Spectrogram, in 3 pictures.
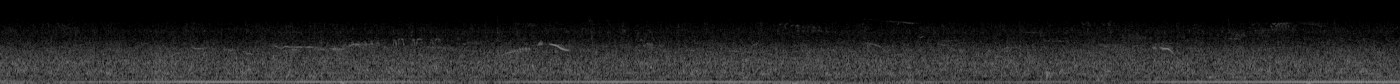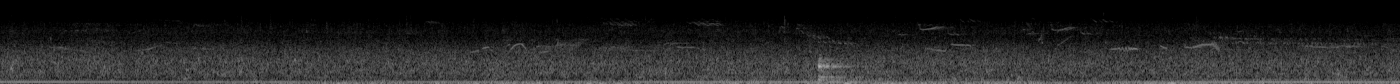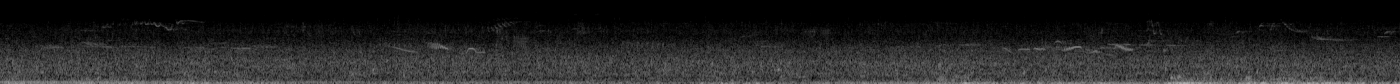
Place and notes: Gateshead District, UK - BlackhallMill Bridge DerwentReduxFrankKojayProject 010517 1615
Frank Kojay's "The Derwent Vale" is a hand written book and collage work bequested to Gateshead Library Archive with explicit instructions that it never be reprinted - to see the book you have to visit the archive.
This project takes inspiration from the places described and illustrated in the book and seeks to map these out using the following methods: revisiting and making audio field recordings, photographs and images using eye tracking technology at these locations along the River Derwent.
(Project by Ben Freeth and Gateshead Arts Development Team).
Sennheiser 416 shotgun mic and rycote wind shield + H4n recorder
